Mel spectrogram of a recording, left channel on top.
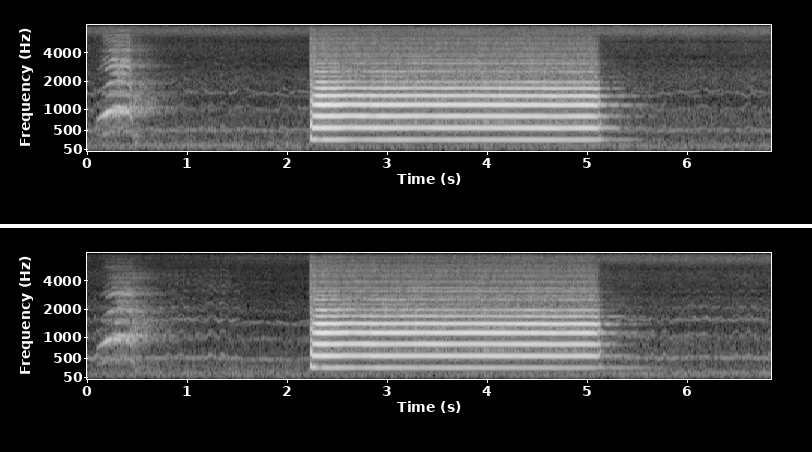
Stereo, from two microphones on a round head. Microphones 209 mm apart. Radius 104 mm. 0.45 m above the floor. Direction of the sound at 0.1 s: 70° left (ahead or behind).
